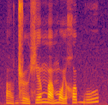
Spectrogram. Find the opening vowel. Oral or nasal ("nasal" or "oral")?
oral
